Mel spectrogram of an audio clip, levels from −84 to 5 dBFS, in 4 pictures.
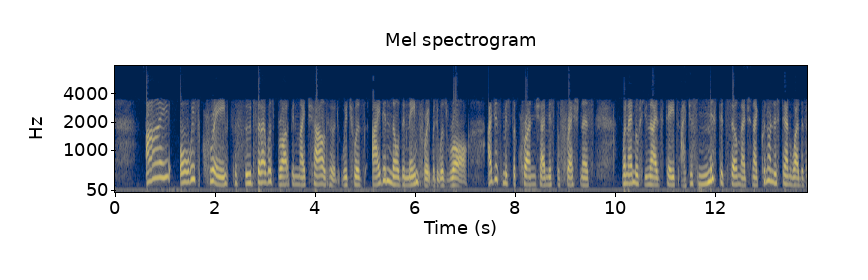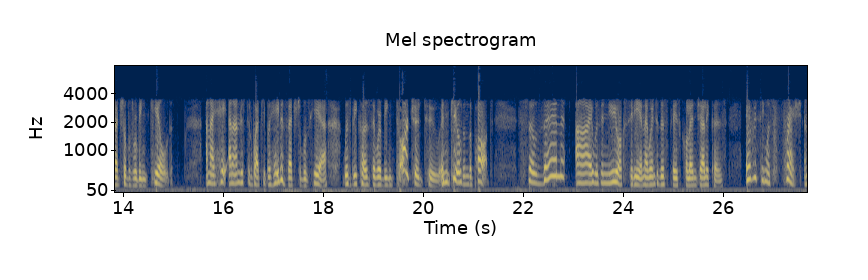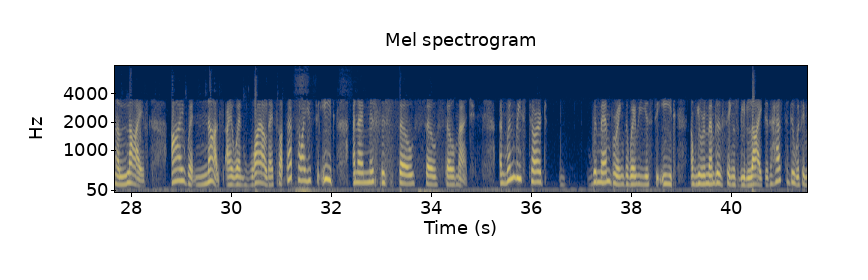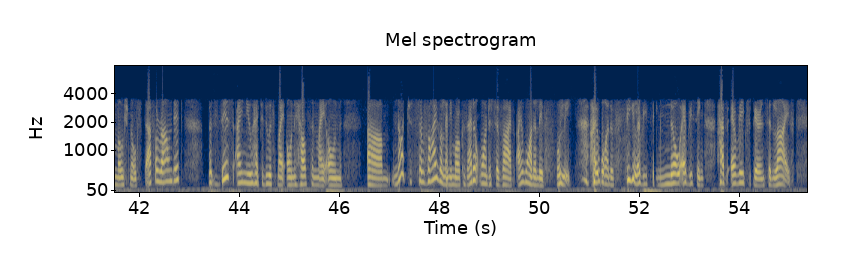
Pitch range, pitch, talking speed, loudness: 180-240 Hz, 200 Hz, 210 wpm, -17 LUFS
